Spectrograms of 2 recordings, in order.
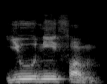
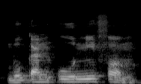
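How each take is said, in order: First: Uniform said yoo-ni-fom with a y sound; English Uniform starting yoo; correct uniform. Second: Uniform said oo-ni-form without the y sound; wrong take, uniform starting with a plain u. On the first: Teacher models the right Uniform. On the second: Teacher shows the Indonesian-style uniform as wrong. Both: Shown as a demonstration.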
